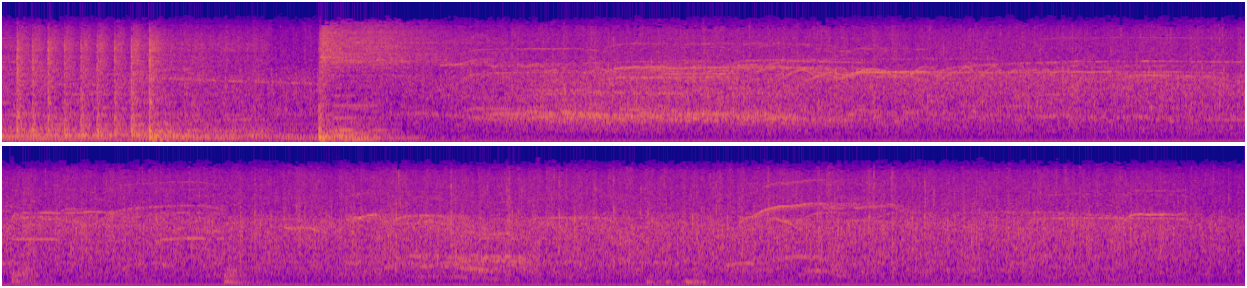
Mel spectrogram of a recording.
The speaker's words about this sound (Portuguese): Pois, no fim das contas, é assim que morre a liberdade. em meio a estrondosos aplausos.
